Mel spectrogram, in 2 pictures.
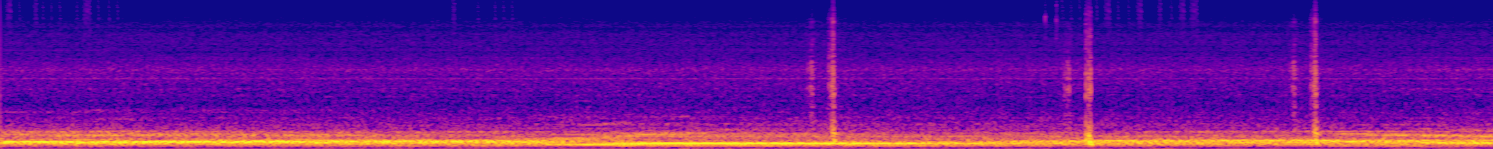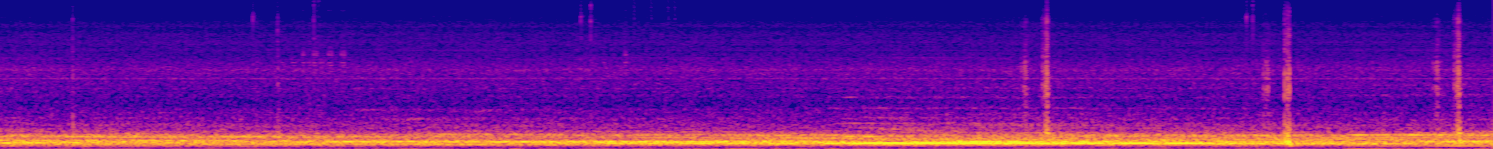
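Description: A low electrical hum drones steadily throughout.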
